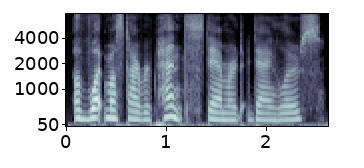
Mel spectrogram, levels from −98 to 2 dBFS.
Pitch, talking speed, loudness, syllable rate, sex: 195 Hz, 160 wpm, -19 LUFS, 4.6 syllables/s, female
